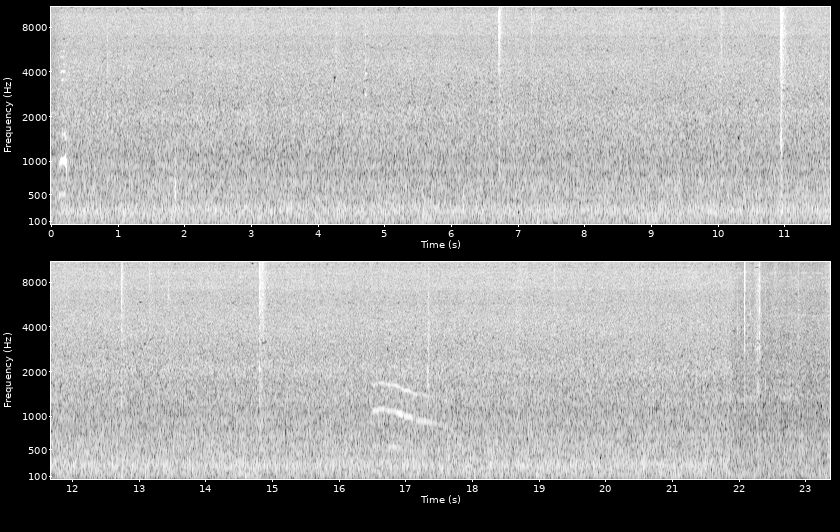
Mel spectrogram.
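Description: Steady low rush of a shallow stream running over rocks. A few sharp clicks come from the plants being handled, and a short falling call sounds once, about two thirds of the way in.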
